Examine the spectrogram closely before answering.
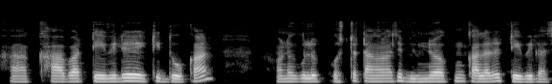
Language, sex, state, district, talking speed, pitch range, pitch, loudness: Bengali, male, West Bengal, Jhargram, 185 wpm, 135-150 Hz, 140 Hz, -17 LUFS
